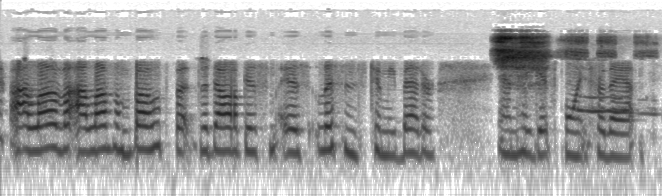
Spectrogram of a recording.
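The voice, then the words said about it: Authentic Southern US accent. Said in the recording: “I love her accent. It's so Southern and so authentic ... she truly does have a beautiful Southern accent”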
